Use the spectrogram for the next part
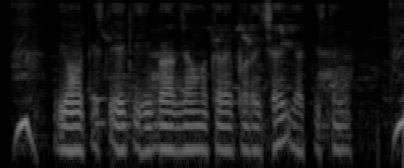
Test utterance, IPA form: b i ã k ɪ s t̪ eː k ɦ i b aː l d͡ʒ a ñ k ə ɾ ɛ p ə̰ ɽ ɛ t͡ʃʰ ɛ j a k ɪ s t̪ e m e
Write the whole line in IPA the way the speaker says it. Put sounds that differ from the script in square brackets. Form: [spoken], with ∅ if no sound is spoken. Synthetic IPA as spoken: b i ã k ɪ s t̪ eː k ɦ i b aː [ɾ] d͡ʒ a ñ k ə ɾ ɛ p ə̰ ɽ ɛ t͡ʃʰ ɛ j a k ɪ s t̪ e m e

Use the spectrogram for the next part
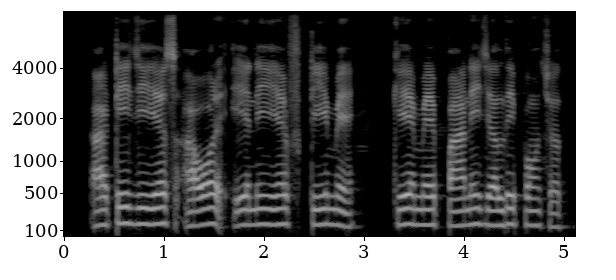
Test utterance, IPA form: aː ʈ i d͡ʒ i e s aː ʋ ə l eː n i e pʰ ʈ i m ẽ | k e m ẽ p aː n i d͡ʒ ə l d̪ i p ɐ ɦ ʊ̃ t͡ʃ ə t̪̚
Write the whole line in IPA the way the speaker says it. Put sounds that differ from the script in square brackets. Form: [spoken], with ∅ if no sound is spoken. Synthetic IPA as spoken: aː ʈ i d͡ʒ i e s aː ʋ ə [ɾ] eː n i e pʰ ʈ i m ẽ | k e m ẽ p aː n i d͡ʒ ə l d̪ i p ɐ ɦ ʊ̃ t͡ʃ ə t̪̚

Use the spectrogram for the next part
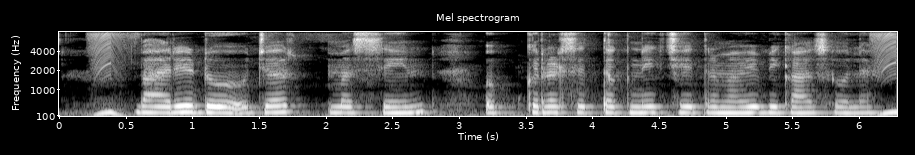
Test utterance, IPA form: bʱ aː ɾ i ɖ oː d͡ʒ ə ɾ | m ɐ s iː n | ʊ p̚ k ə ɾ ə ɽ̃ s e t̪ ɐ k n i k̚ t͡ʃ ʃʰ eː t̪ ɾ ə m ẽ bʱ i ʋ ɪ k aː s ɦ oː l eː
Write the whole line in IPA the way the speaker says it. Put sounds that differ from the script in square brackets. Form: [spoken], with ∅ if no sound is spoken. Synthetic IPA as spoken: bʱ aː ɾ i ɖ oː d͡ʒ ə ɾ | m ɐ s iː n | ʊ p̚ k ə ɾ ə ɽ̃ s e t̪ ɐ k n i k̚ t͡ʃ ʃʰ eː t̪ ɾ ə m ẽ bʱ i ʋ ɪ k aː s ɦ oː l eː

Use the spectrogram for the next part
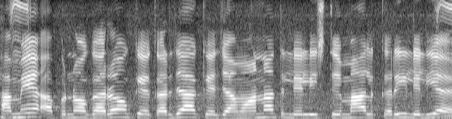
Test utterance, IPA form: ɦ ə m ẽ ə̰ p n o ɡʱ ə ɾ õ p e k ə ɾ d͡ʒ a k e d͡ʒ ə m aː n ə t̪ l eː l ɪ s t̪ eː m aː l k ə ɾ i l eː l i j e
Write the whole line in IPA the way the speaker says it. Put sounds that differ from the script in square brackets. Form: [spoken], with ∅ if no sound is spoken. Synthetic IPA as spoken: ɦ ə m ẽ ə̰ p n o ɡʱ ə ɾ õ [k] e k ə ɾ d͡ʒ a k e d͡ʒ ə m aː n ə t̪ l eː l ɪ s t̪ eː m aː l k ə ɾ i l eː l i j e

